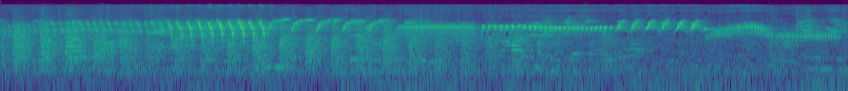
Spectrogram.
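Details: Local canary in energetic song: dense rattling trills give way to a run of looping slurred notes, a sustained high buzzy stretch, then quick chattering phrases and a rising whistle at the end.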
